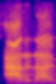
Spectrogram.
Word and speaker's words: Adonai: Colts, obviously, the big addition here is going to be Adonai Mitchell, AD Mitchell.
